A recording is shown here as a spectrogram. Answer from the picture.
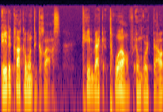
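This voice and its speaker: A man with an American accent and vocal fry at a moderate pace, on a very clean recording with a silent background and a dry, close sound with no echo. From Texas Gulf Coast. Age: 40s. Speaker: former pro football player. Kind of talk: interview. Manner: halting.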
